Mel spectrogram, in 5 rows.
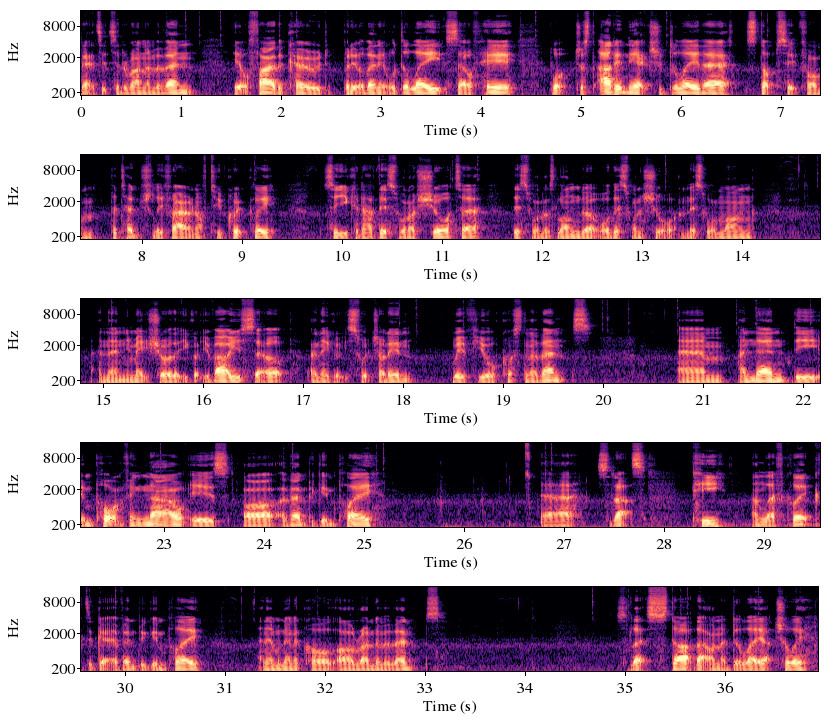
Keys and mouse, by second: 14.8 click, 18.0 right click, 18.7 click, 20.3 right click, 25.2 click, 26.7 p, 26.9 click, 29.7 click, 36.7-36.9 typing.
